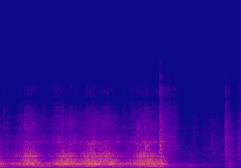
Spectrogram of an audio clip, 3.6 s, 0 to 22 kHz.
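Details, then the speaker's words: First start attempt of a new, tight 59AB flathead V8 in a 1937 Ford on a 6-volt system, car in neutral and raised: labored cranking at about two slow beats a second that never fires. Slow cranking from a weak starter on the 6-volt system. "Probably ain't gonna fire cranking that slow."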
